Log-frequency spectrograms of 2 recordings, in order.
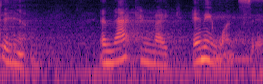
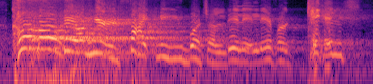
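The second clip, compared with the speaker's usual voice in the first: big taunting shout; yelling giant; 4 semitones higher, 9 dB louder than usual. Acted. Giant challenges the Israelite army to fight, yelling. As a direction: yell the challenge across a battlefield. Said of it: "yells at the Israelites".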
